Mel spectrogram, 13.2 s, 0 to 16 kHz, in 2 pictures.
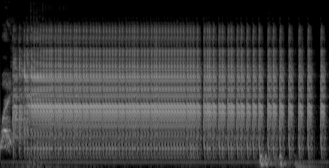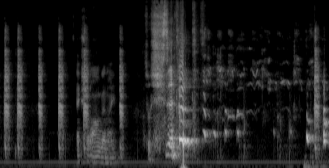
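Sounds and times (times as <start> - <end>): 
prize wheel spinning and ticking: 0.2 - 9.1
laughter: 9.6 - 13.1
speech: 9.9 - 10.5.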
